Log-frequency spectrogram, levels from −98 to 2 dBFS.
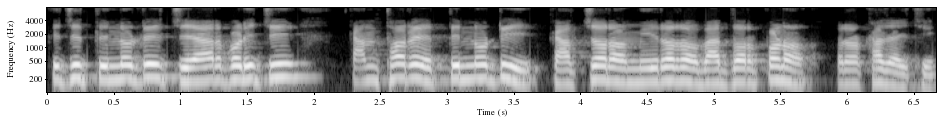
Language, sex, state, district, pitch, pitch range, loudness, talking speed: Odia, male, Odisha, Nuapada, 195 Hz, 175-210 Hz, -14 LUFS, 90 wpm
